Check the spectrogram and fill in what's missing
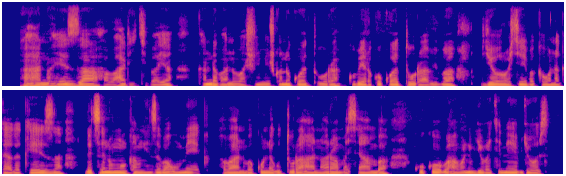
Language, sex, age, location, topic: Kinyarwanda, male, 18-24, Nyagatare, agriculture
